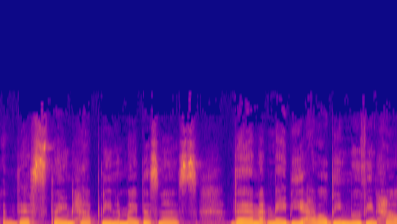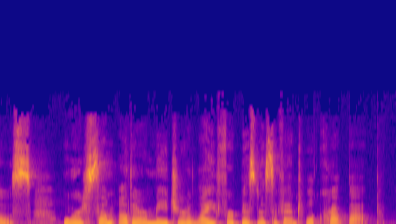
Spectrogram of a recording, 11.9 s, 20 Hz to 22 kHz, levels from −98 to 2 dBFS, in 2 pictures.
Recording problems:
wrong speed and pitch; too slow and too low; 0.7 times normal speed

